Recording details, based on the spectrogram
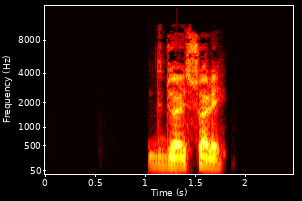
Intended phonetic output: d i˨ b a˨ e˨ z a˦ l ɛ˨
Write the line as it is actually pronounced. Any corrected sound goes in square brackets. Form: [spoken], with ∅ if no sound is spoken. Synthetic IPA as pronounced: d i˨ [d] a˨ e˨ [s] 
